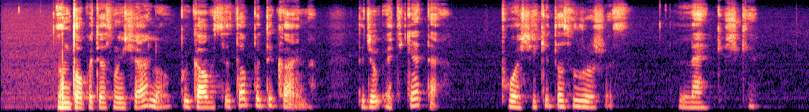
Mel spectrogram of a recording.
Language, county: Lithuanian, Vilnius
